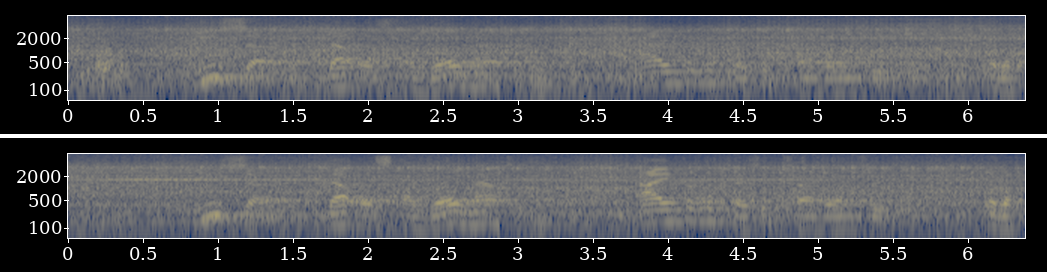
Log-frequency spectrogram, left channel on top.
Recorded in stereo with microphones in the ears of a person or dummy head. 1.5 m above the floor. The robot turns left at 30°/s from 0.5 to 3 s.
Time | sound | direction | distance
0.8 | a man speaking | 20° left (ahead or behind) | 0.8 m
